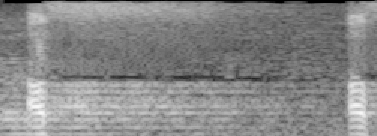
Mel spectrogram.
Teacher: يعني جزء من اللسان ينطبق على اللسة العليا، أض وأط وأظ، فالصاد والضاد والطاء والظاء هذه الحروف الأربعة اللسان فيها ينطبق على اللسة العليا، مما يؤدي إلى انحصار الصوت بين اللسان واللسة العليا · Term: حروف الإطباق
